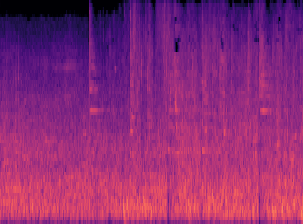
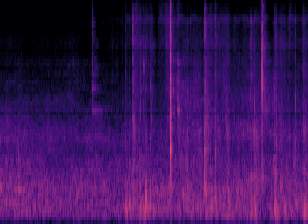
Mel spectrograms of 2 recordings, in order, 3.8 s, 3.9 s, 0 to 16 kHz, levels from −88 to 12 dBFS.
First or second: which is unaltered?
first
